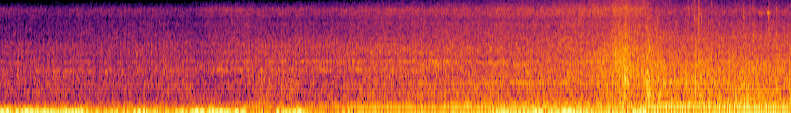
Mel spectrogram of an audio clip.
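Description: Ford Ranger pickup's engine running, a steady low hum that comes up about two and a half seconds in, with a single knock late on.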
